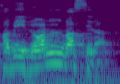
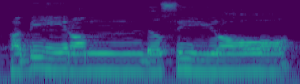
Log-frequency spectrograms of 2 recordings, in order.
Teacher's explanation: নুন সাকিন মানে নুন সাকিনকে বা তানবিনকে মিম দ্বারা পরিবর্তন করতে হবে, প্লাস গুন্না করতে হবে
